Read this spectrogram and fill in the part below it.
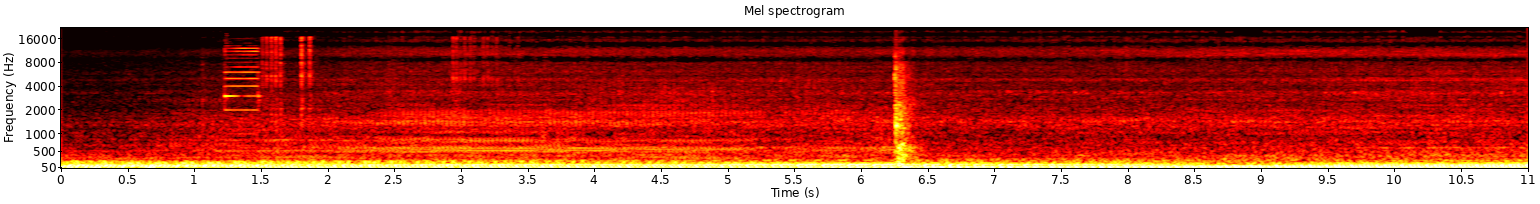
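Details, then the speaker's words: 1986.5 Toyota Supra MK3 converted to 2JZ-GTE VVTi, after fan clutch replacement for a leaking clutch: next-day cold start idling slightly rough, deep steady rumble with soft even fan whoosh, no roar or rattle; normal fan clutch. "I'm going to do a start this cold start the next day just to let you know know what the fan should sound like when you start"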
